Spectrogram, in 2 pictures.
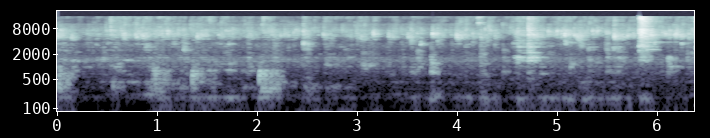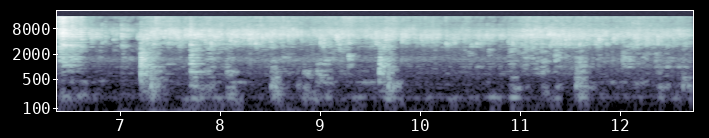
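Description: Cut okra frying in hot oil in a kadhai on high flame: a steady sizzle with frequent small pops and crackles, getting denser from about halfway through.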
